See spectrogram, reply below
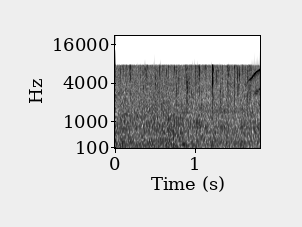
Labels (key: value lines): label: biophony, dolphin
recorder: SoundTrap 500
